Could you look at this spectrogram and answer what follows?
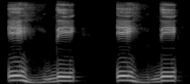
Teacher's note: حمزہ ہا زیر ای، دال زیر دی، ایہ دی، ایہ دی۔ ہا کی آواز بھاری اور دال کے نیچے زیر ہے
